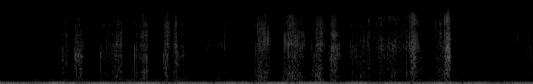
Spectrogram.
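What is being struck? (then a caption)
Foam microphone windscreen. A blue silicone-bristle ear-cleaning tool brushes and scratches the small black foam windscreen of a clip-on pin microphone mounted on a yellow toy. The result is a quiet series of soft, bright, airy scratching and rustling strokes over a steady low hum.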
